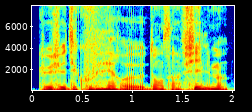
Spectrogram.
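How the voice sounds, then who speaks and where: Male radio host, gravelly, dry studio sound, hesitant and casual. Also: sits low, normal speed, warm tone, no echo. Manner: hesitant, with many fillers and restarts. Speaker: radio host presenting music. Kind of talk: casual radio music commentary.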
